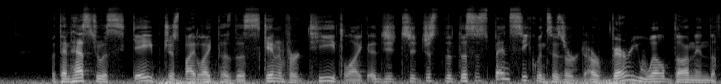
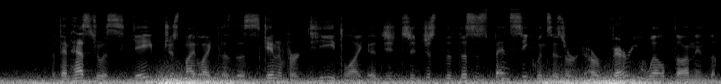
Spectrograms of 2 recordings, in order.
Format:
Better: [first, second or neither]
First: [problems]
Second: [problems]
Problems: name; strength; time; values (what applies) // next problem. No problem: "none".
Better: first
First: wind noise on the microphone; occasional gusts; 20 dB below the speech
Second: wind noise on the microphone; heavy; as loud as the speech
